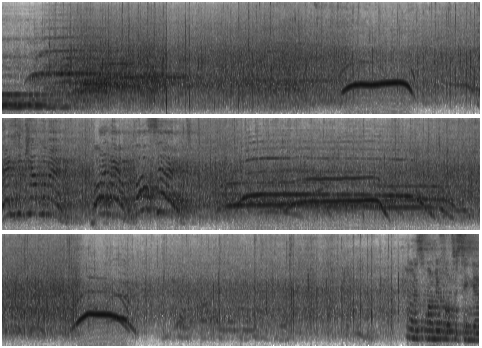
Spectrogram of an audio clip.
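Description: A crowd cheers and screams.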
